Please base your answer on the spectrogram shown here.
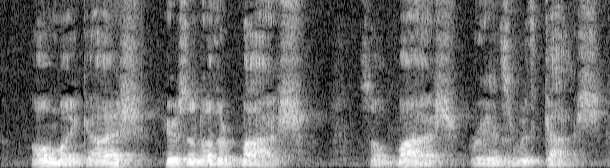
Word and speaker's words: Boesch: they would say oh my gosh here's another bosh so bosh runs with gosh guys boss rhymes with gosh can you tell us a little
